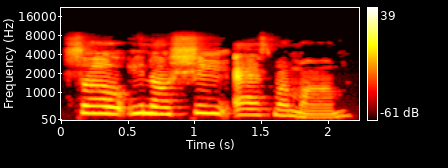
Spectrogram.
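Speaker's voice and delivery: ordinary talk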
